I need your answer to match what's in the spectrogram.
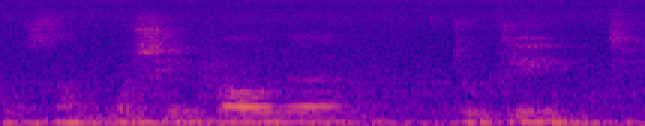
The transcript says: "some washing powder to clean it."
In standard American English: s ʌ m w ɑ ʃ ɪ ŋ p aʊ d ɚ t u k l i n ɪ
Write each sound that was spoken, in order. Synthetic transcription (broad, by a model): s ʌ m w ɑ ʃ ɪ ŋ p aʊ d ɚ t u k i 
